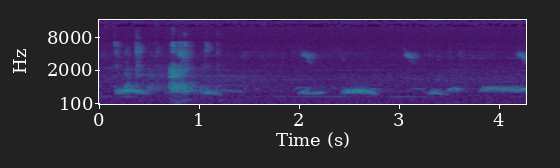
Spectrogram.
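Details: Spotted dove with the thổ voice style, giving urging and calling coos: low, soft, hooting phrases repeated in short bursts, with a brief harsh noise near the start and faint high chirps of other birds in the background.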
